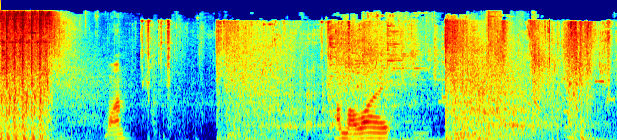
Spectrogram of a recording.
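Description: A gun fires in sharp bursts of shots.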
